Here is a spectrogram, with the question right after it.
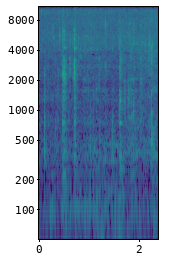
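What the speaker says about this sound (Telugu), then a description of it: "చక్కగా వేగాలి కదా ఫ్రెండ్స్, అందుకు స్లో మీడియంలో పెట్టుకున్నాను" Food frying in oil over slow-medium heat, a steady close sizzle with a few sharper crackles and pops, no talk.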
